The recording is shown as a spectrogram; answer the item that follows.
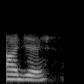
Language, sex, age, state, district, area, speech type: Nepali, female, 18-30, West Bengal, Jalpaiguri, urban, conversation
